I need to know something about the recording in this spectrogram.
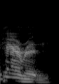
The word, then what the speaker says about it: Ciaran: How do you pronounce that? Ciaran? Ciaran? Ciaran? Karen. Karen. Karen? Yes. Karen.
